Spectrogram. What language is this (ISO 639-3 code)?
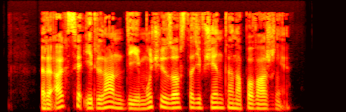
pol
